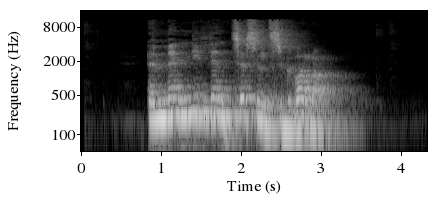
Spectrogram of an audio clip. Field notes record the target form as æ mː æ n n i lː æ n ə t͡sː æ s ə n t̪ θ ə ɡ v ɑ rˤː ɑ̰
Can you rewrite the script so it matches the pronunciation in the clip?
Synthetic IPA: æ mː æ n n i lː æ n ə t͡sː æ s ə n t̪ s ə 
